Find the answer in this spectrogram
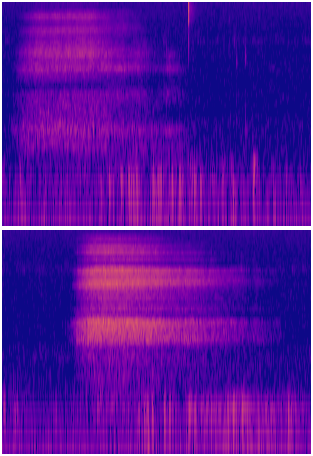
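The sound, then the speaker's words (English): Two slow, deep breaths, each a long airy rush lasting a couple of seconds, the second louder, separated by a quiet pause with a few faint clicks. “Okay, another deep breath.”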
